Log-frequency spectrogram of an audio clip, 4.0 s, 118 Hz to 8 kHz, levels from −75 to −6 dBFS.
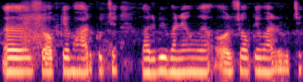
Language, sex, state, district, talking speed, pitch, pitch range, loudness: Hindi, female, Punjab, Fazilka, 205 wpm, 205 Hz, 200-220 Hz, -17 LUFS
